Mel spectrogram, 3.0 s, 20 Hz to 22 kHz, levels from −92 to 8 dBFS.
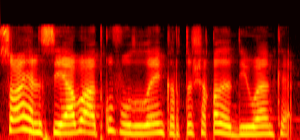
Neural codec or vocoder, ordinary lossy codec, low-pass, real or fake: none; none; 9.9 kHz; real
